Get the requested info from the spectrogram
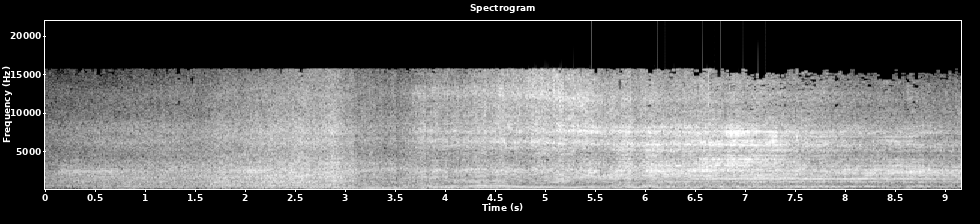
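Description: Car engines running and accelerating as cars drive past on a street, the sound swelling about two seconds in and easing near the end.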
